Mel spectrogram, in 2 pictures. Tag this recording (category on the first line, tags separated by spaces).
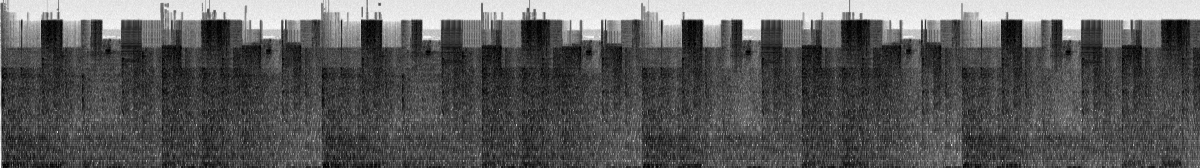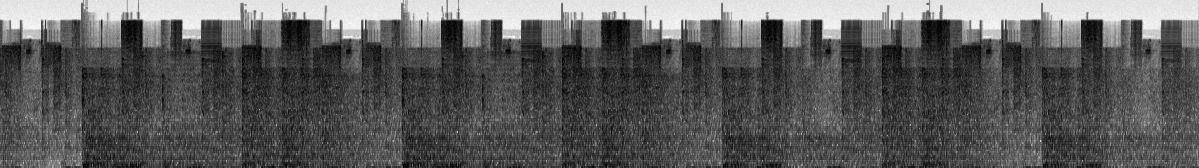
Music > Multiple instruments
Underground Sci-fi Ambient Soundtrack Industrial Cyberpunk Noise Games Horror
